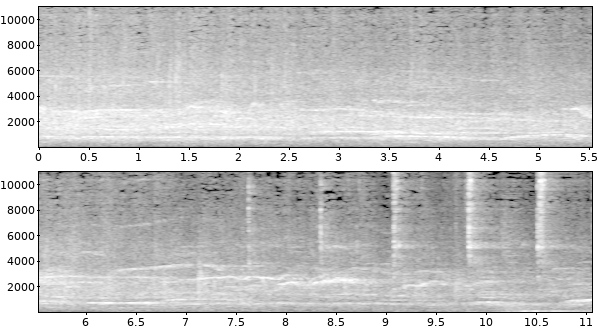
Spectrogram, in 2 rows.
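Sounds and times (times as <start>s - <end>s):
crowd applauding: 0.0s - 10.2s
crowd cheering and whistling: 0.0s - 11.0s.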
